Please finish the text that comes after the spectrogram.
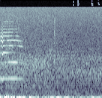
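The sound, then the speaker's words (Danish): A small cat rubbing against a person's legs lets out one short, high-pitched meow at the start, followed by a faint soft chirp, over a low steady outdoor rumble, after dark along railway tracks. “Der er kommet en lille kat, der smyrer sig om benene på mig.”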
